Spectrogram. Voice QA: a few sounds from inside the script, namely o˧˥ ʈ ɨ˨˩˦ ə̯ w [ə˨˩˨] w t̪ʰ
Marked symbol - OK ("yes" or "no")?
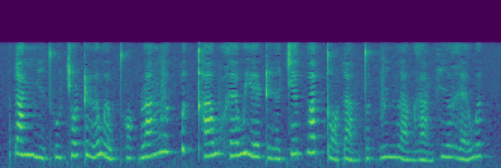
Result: yes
